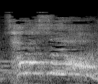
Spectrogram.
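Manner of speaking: high, drawn-out schoolkid yell; mimicked kid's shout. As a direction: imitate one student crying out the answer. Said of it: "그 음성이 내 귀에 지금". (학생 흉내 내며 높게 외치기)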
